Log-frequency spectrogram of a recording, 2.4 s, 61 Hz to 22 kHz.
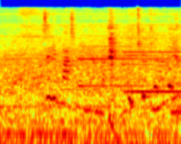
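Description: Door-closing warning tone on an SMRT Kawasaki-Sifang C151B metro train: steady electronic tones start about a second in and shift to a lower pitch near the end, signalling that the doors are about to close. Under it is a steady low hum, with voices.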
